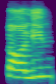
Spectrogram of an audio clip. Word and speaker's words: toluene: क्लोरोटोलिन भी कह सकते हो, टोलिन बोलते हैं उसको, अच्छा वाला करेक्ट वाला प्रोनाउंसिएशन, क्योंकि उसके अंदर क्लोरीन को नंबर 1 मिला है।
